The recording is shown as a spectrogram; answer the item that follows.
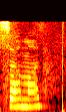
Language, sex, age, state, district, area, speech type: Nepali, female, 18-30, West Bengal, Darjeeling, rural, read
